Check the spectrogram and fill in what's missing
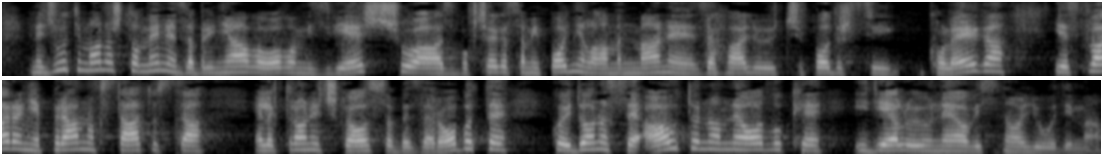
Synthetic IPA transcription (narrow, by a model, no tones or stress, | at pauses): me̞d͡ʑut̪imo̞no̞ʃt̪o̞me̞nezabɾiɲaːʋaoo̞ʋo̞mizʋjeːʃt͡ɕuazboɡt͡ʃe̞ɡasamipo̞d̪ɲe̞laːmand̪maːne̞zaxʋaʎujut͡ɕipo̞d̪r̩ʃsi | ko̞le̞ːɡajest̪ʋaːɾaɲe̞pɾaːʋno̞ɡst̪aːt̪usa | e̞le̞k̚t̪ɾo̞nit͡ʃke̞o̞so̞be̞zaɾo̞bo̞t̪e̞ | ko̞jid̪o̞no̞se̞ʔaut̪o̞no̞mne̞o̞d̪lˠukʰe̞ | id̪je̞lujune̞o̞ʋisnooʎuːd̪ima̰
